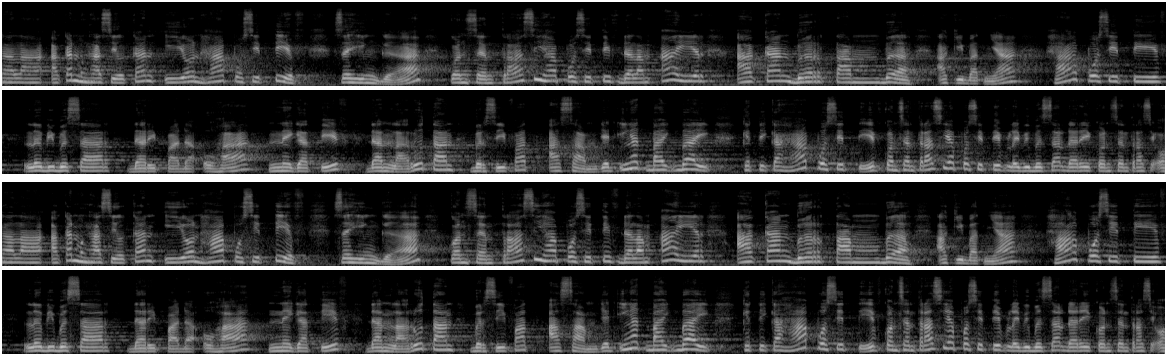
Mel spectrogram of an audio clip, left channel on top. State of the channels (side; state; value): both; normal; correlation 0.44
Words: menghasilkan ion H positif sehingga konsentrasi H positif dalam air akan bertambah. Akibatnya H positif lebih besar daripada OH negatif dan larutan bersifat asam. Jadi ingat baik-baik, ketika H positif, konsentrasi H positif lebih besar dari konsentrasi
